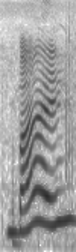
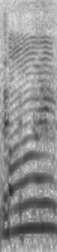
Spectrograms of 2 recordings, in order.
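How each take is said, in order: First: It is said boldly with style and confidence. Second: It is said dull and heavy, mocking.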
